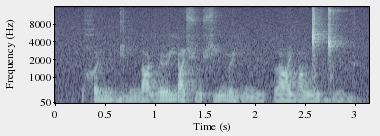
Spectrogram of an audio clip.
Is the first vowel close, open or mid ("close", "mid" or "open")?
close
